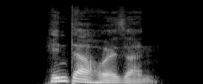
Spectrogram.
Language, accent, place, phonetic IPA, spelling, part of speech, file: German, Germany, Berlin, [ˈhɪntɐˌhɔɪ̯zɐn], Hinterhäusern, noun, De-Hinterhäusern.ogg
- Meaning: dative plural of Hinterhaus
